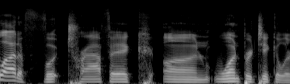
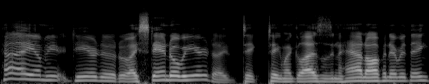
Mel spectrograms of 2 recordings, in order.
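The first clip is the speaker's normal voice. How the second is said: higher, eager and polite question to the camera clerk; happy voice; 8 semitones higher, 3 dB quieter than usual. Retold or imitated. Asking the camera clerk where to stand, in a happy voice. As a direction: keep it sweet and helpful. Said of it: "speak with a kinda happy voice".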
